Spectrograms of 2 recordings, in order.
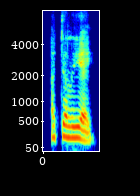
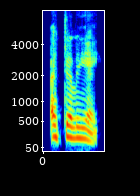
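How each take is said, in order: The two takes are said the same way.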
